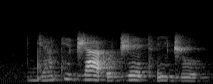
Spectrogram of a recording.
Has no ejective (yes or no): no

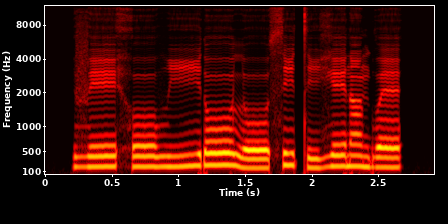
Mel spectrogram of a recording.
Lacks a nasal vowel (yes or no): no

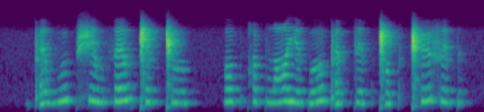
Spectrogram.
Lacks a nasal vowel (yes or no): yes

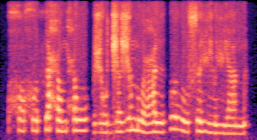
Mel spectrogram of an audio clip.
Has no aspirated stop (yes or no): yes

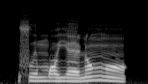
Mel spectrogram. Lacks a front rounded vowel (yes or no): yes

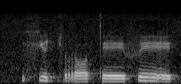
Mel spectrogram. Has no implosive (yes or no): yes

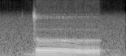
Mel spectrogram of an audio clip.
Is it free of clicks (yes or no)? yes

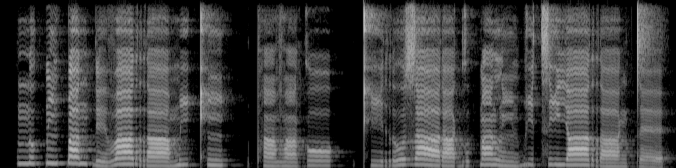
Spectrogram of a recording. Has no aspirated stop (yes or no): no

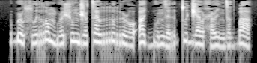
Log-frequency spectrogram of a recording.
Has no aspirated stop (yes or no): yes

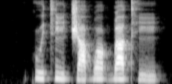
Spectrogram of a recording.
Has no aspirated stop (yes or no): no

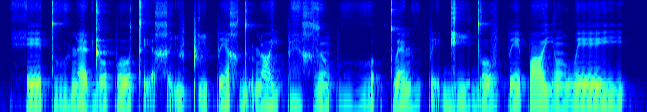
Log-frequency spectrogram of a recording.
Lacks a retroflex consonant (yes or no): no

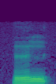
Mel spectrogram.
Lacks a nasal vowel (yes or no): no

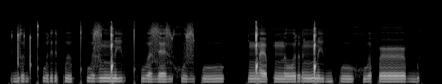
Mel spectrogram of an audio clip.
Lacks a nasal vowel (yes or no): yes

